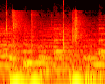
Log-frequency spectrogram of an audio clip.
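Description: Gentle background music, with a few sharp plastic clicks as the lid of a spread tub is pried off, the loudest about a second and a half in.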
